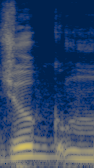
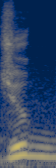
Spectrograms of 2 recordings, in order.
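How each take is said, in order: First: The m sound is clearly pronounced. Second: The m sound is dropped, consonant doubled. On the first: The speaker calls it right. "এটা যুগ ম ম থাকবে" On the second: The speaker calls it wrong. "যুগ্য বলবো না"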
